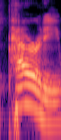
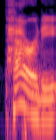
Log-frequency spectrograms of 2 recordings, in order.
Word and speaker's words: parody: He pronounces parody, which is a dactyl word, like an anapest word. Instead of parody, it's parody.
